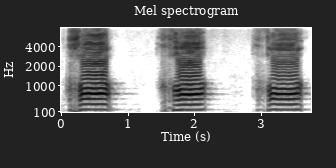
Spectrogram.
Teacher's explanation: গলার শেষ ভাগ থেকে খ অক্ষরটা উচ্চারণ হবে মোটা আওয়াজে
